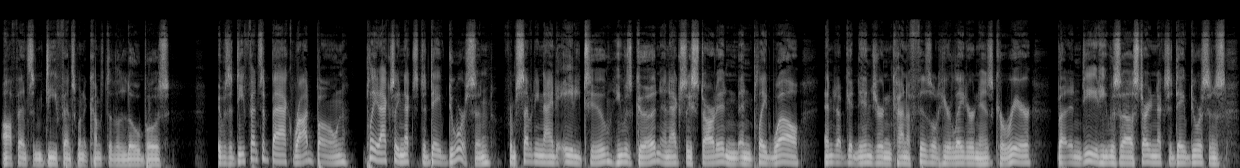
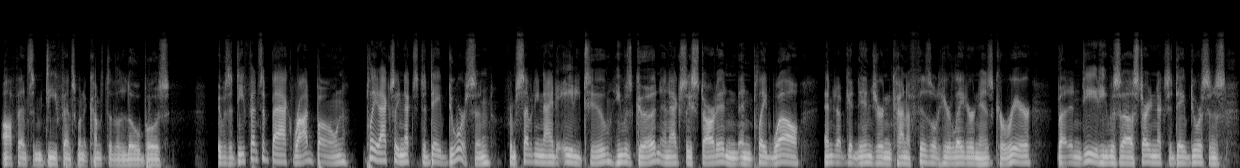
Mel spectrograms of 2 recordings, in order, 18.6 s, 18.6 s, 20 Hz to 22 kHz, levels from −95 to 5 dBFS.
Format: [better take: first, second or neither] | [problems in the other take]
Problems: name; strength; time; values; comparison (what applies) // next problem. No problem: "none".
first | muffled; slightly; fading above 2.5 kHz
